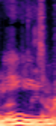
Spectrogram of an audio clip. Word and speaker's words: Jaleesa: Yo, Jaleesa, right? – Yes. – I feel like I'm saying it wrong. – No, you're fine. You're fine.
